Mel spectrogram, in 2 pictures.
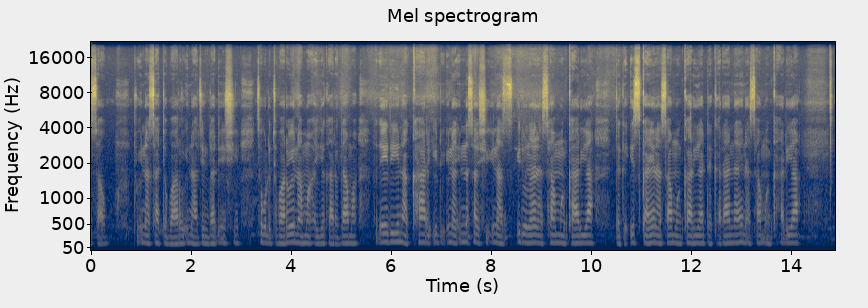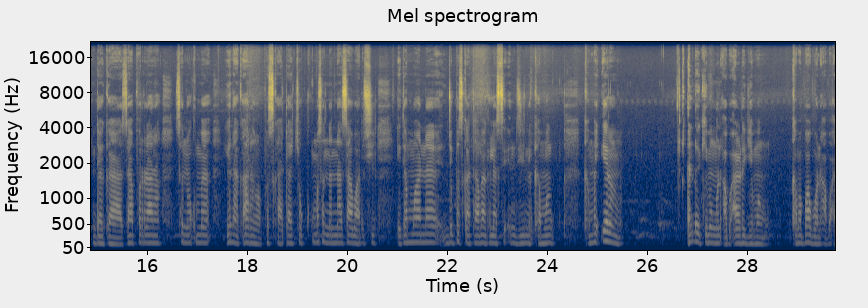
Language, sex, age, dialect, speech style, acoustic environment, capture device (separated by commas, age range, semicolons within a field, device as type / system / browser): Hausa, male, 25-34, Nigeria - Katsina, relaxed; focused, silence, mobile / Linux / Chrome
